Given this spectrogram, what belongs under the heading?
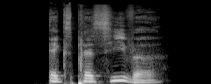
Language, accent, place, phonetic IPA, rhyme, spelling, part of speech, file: German, Germany, Berlin, [ɛkspʁɛˈsiːvə], -iːvə, expressive, adjective, De-expressive.ogg
- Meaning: inflection of expressiv: 1. strong/mixed nominative/accusative feminine singular 2. strong nominative/accusative plural 3. weak nominative all-gender singular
